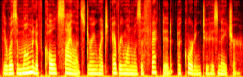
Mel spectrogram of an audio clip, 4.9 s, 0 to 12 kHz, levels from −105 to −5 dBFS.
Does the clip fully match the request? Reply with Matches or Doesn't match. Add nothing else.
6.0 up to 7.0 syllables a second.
Matches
